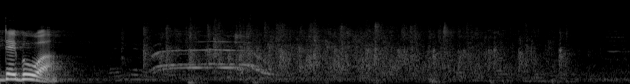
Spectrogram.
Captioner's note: cheering and Applause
